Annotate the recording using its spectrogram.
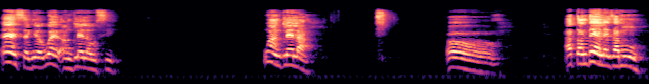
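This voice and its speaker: A woman's voice: mid-range voice, animated, takes it slowly, pauses often, reverberant. A woman hosting a casual live stream, chatting to her viewers and repeating her questions to them. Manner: chatty, keeps asking viewers the same question.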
